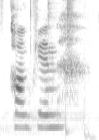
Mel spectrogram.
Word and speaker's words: Kånken: Today I'm going to be painting on my, I believe it's pronounced Fjällräven Kanken backpack, which means Arctic fox in Swedish as far as I know.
